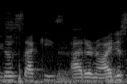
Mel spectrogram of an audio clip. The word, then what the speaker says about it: Dos Equis: and what I found so fascinating was I loved that there was regional, and Dosakis. Go Or for it. I'm sorry, how do you say it? Dos Equis? Dos Equis.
